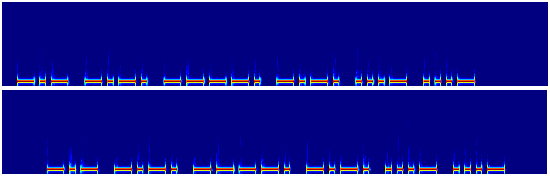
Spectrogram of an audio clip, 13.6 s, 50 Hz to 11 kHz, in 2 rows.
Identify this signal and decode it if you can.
Morse code, heard as a keyed tone, about 17 wpm, 700 Hz. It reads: KC9CVV KC9CVV
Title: USA Call Signs - 6 Characters - Repeated 3x - 17wpm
